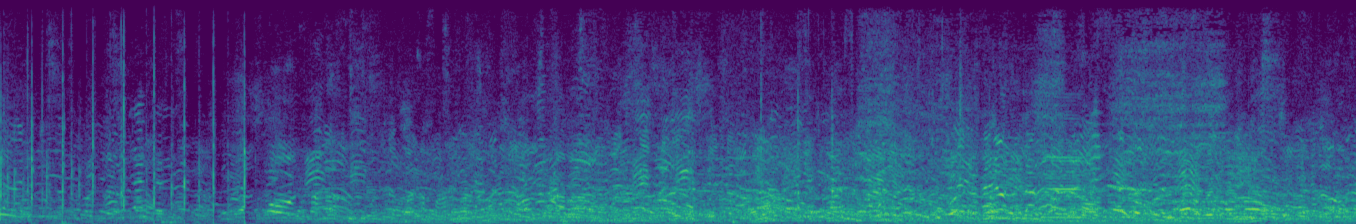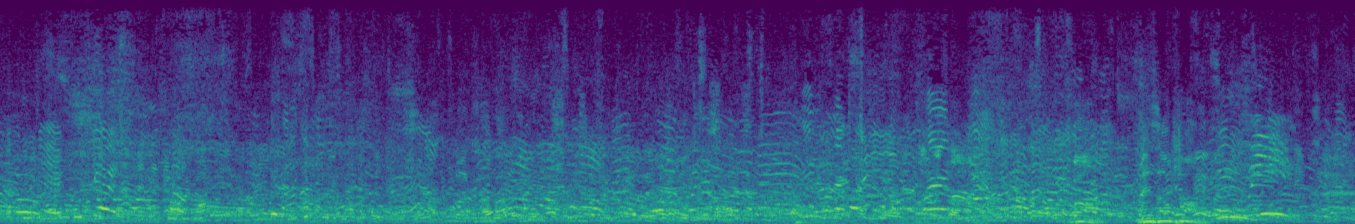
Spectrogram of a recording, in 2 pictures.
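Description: A crowd of people talk and shout all around, close by.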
